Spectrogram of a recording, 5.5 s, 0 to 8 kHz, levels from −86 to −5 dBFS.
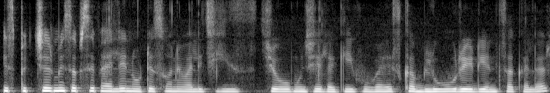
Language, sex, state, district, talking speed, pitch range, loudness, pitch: Hindi, female, Himachal Pradesh, Shimla, 215 wpm, 180-200 Hz, -16 LUFS, 185 Hz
